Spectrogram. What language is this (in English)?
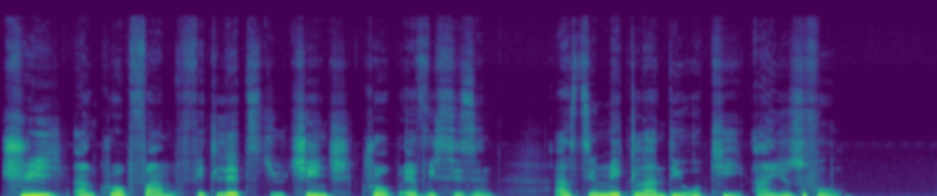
Nigerian Pidgin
